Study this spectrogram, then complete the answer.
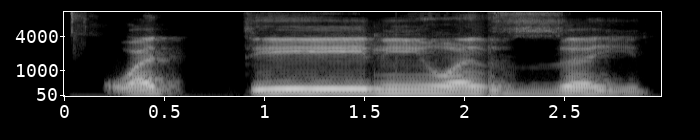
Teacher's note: alif lam yang memang dia dibaca tidak jelas atau langsung masuk kepada huruf berikutnya karena dinamakan idgham, ya. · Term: alif lam syamsiyah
